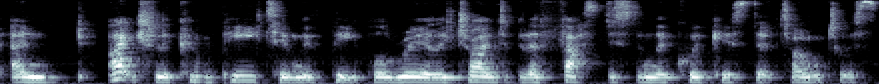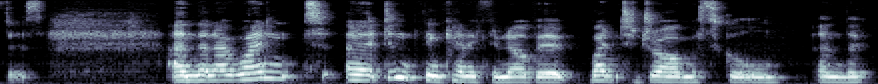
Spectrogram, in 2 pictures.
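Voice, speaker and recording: A woman in her forties from Sheffield with a Yorkshire accent, a voice and accent coach chatting freely in an interview. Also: on the low side. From Sheffield, England. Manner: chatty and animated, quick bursts of storytelling. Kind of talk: relaxed interview chat.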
